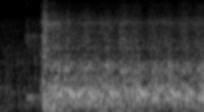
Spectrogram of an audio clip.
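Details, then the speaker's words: Lincoln Mark III barn find, unrun for years, after a rusted starter wire was replaced: starter spins the engine steadily but it never fires, with no spark; bad coil suspected. "Hey, wait a minute. I don't think we have any spark here. May have a bad coil."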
